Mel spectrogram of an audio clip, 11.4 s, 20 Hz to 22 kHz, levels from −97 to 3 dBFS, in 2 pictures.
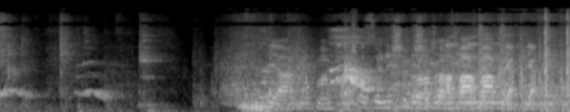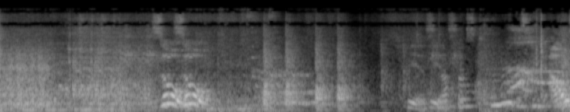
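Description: From 4.11 s to 10.33 s a doubled audio track appears: a second, equally loud copy trails about 200 ms behind, likely from an extra capture path. It starts and stops abruptly, and the waveform and spectrogram show every onset repeated at that fixed offset.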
